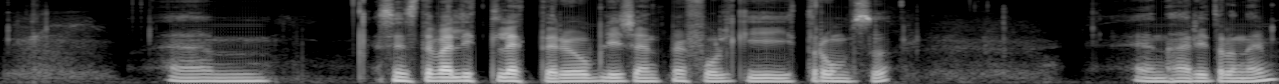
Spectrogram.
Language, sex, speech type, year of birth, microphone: Norwegian, male, spontaneous, 1972, Shure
